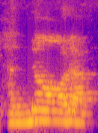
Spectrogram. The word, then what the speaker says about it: panada: Sounds like panda, and it's spelled very like panda, actually, but it's a panada sauce.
